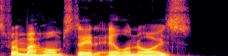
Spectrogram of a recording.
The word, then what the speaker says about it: Illinois: from my home State Illinois you're not supposed to pronounce the s this is uh from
